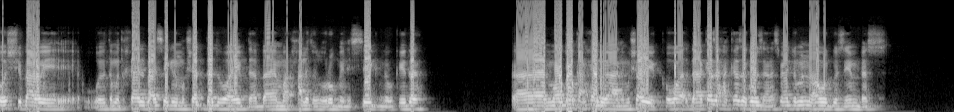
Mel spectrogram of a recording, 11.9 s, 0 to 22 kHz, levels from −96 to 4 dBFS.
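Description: Integer overflow runs throughout this speech: pushed about 5 dB too hot, peaks wrap to the opposite sign, producing violent cracks rather than clipping's flattened buzz.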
